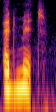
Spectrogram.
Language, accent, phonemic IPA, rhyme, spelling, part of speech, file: English, US, /ədˈmɪt/, -ɪt, admit, verb, En-us-admit.ogg
- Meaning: To allow to enter; to grant entrance (to), whether into a place, into the mind, or into consideration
